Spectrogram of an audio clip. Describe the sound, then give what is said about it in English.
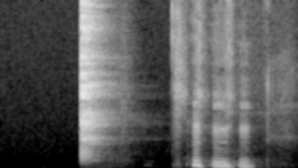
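Glasses holding a drink made with lemon instead of lime clink once in a toast, a single bright, ringing strike that fades over a fraction of a second, followed after a brief pause by a short bit of voice. “So I'm excited. Cheers.”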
